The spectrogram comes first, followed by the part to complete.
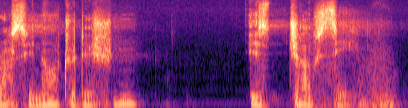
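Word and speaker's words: Kyaukse: very important for us in our tradition is chow si it's it's spelt kyokusei but pronounced chow se and chaos is what i'll call it all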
